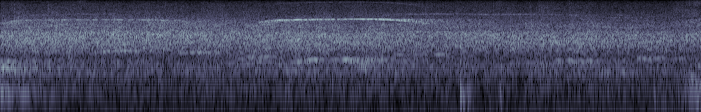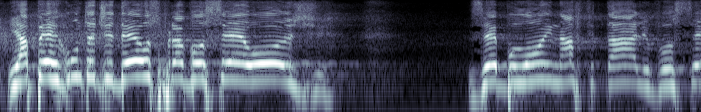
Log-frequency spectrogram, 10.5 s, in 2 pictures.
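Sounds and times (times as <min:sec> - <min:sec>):
audience applause: 0:00.0 - 0:05.4
speech: 0:05.3 - 0:07.8, 0:08.8 - 0:10.5.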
